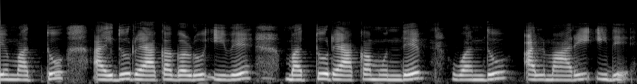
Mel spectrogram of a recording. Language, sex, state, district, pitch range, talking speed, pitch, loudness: Kannada, female, Karnataka, Bidar, 215-240 Hz, 105 wpm, 225 Hz, -15 LUFS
